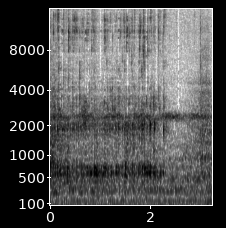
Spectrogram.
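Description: Water pours steadily into a sourdough starter on a scale, a faint continuous trickle with slight splashing that thins toward the end.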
